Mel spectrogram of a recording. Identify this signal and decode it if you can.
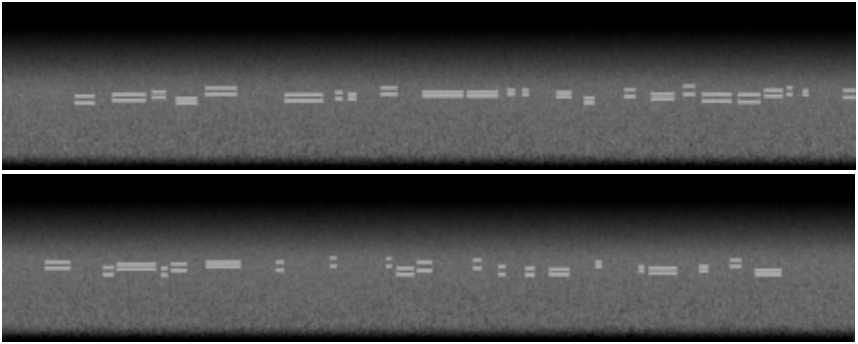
Pairs of high tones at irregular times, with radio hiss. There is no code.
